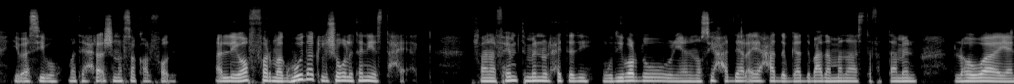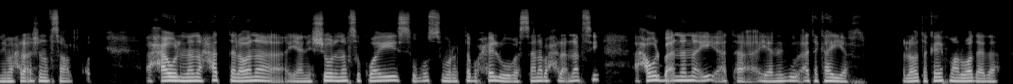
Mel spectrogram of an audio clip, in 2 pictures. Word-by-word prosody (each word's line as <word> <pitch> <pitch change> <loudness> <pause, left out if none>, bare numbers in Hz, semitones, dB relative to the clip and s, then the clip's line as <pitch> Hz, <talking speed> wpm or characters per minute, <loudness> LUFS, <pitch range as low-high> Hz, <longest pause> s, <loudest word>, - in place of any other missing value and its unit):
يبقى - - -1
سيبه، 145 -2 -1
ما 155 - -3
تحرقش 160 +1 -2
نفْسك 155 0 -2
على 145 - -6
الفاضي" 145 - -8 0.4
قال - - +1
لي: 155 0 +4
"وفّر 180 0 +2
مجهودك 175 +9 +3
لشغل 175 +1 +3
تاني 175 +1 +2
يستحقك" 155 -2 -7 0.5
فأنا 150 -1 +1
فهمت 175 +2 0
منه 170 0 +3
الحتّة 160 -1 -1
دي، 150 0 -3
ودي 145 +2 0
برضه 165 -2 +1
يعني 145 0 -1
نصيحة 160 +4 -2
أديها 160 +1 -1
لأي 160 0 -1
حد 160 -1 -2
بجد 150 0 -3
بعد 150 0 0
ما 145 +1 +1
أنا 150 -1 0
استفدتها 145 -1 -7
منه، 150 0 0 0.4
اللي 145 0 -2
هو 155 +1 +5
يعني 140 -2 +2
ما - - +2
أحرقش 160 +1 -1
نفْسي 155 -2 -1
على 145 - -4
الفاضي، - - -20 0.5
أحاول 175 0 +6
إن 165 - +4
أنا 170 0 +5
حتّى 185 0 -1
لو 160 +1 +4
أنا 175 -2 +1
يعني 140 -1 -3
الشغل 170 +4 +3
نفْسه 170 -1 0
كويس 175 +3 +1
وبُص 165 +4 -5
مرتّبه 155 +2 -2
حلو 170 -6 +1
بس 140 +1 -3
أنا 170 - +1
باحرق 165 -2 -3
نفْسي، 180 +6 -3 0.4
أحاول 185 +3 +3
بقى 180 - +1
إن 185 - +2
أنا 185 0 +4
إيه 185 +1 -2
أت 155 - -9
يعني 145 +2 -2 0.2
أتكيّف، 160 - -1 0.4
اللي 145 0 +1
هو - - +3
أتكيّف 170 +3 -1
مع 155 - +3
الوضع 150 -2 +2
ده، 135 -1 -3
155 Hz, 210 wpm, -23 LUFS, 150-170 Hz, 0.5 s, أحاول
